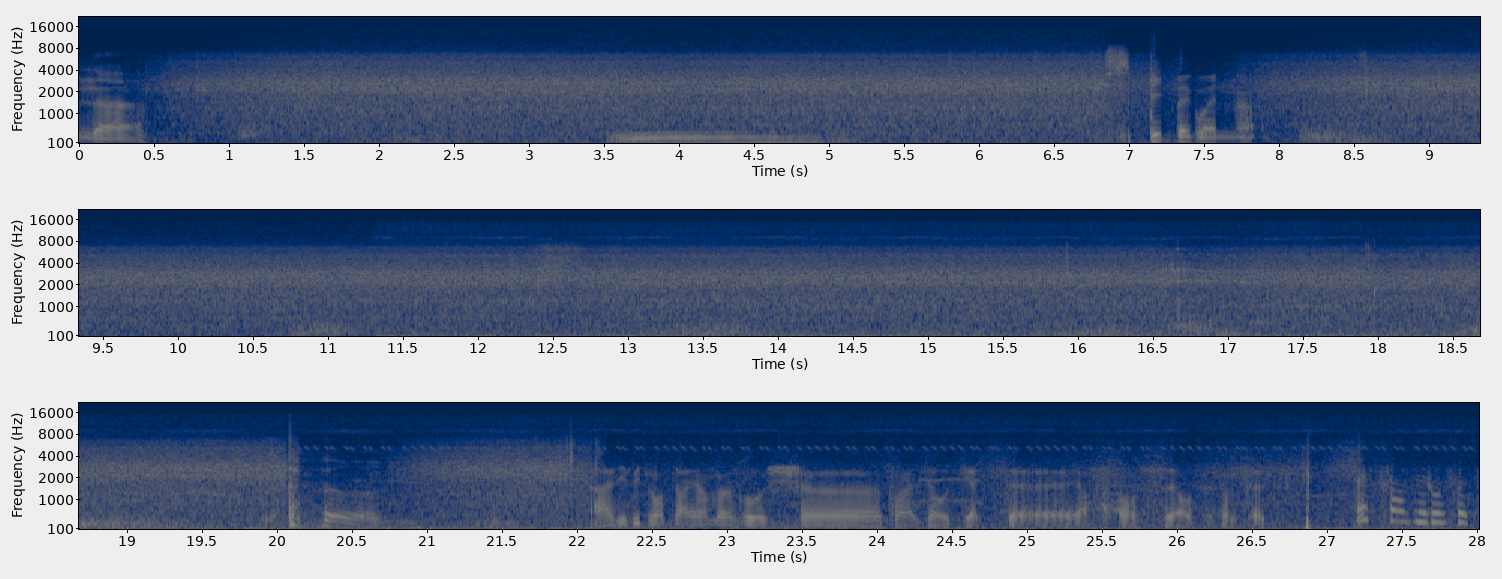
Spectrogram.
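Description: A man speaks over a headset radio.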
